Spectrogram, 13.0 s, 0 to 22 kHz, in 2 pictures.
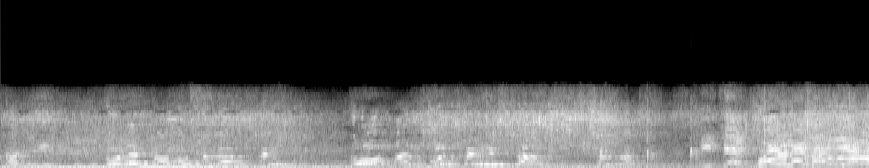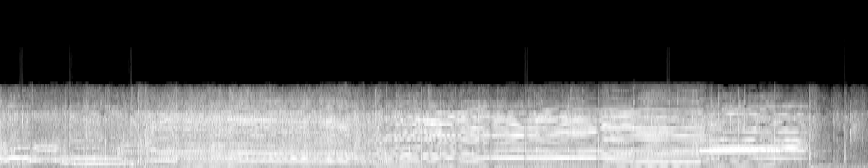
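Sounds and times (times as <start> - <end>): long buzzy horn blast: 7.5 - 12.8.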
